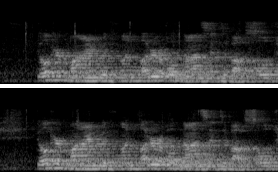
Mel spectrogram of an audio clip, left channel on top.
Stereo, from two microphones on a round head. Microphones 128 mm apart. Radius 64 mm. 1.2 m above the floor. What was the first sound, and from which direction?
A man speaking, 80° right.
